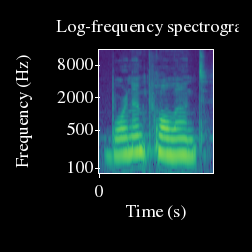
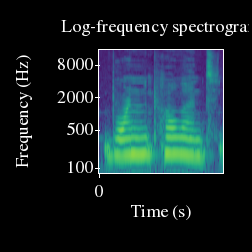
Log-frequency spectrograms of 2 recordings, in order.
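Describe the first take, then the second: No difference in how they are said.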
